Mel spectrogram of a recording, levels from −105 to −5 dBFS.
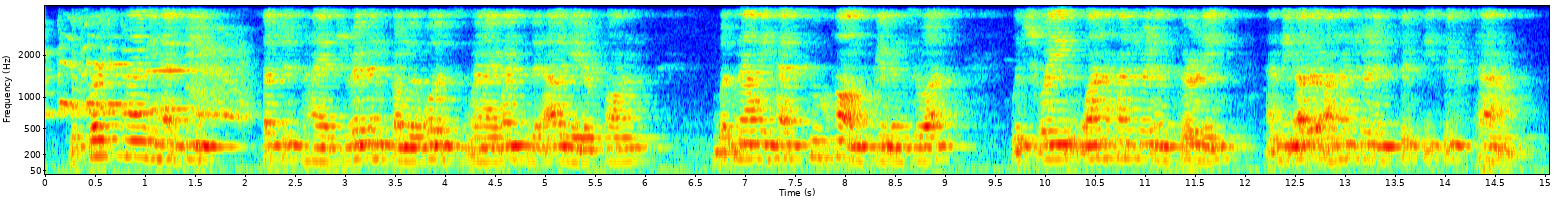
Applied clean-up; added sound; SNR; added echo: none; Chicken, rooster; 14 dB; reverberation time 0.7 s.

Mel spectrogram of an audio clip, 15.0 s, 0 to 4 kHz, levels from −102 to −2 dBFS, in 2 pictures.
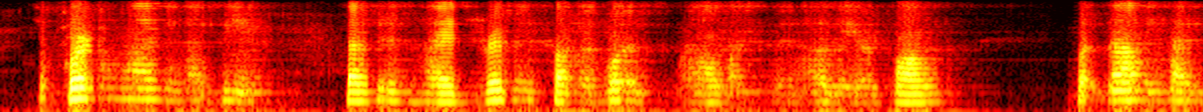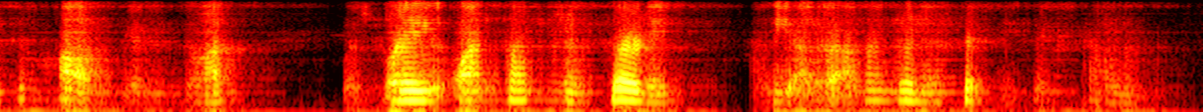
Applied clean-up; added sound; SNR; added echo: neural separator model SepFormer WHAMR!.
